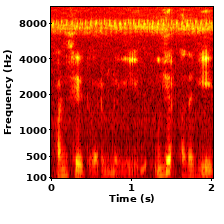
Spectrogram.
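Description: A narrator's voice speaking in short phrases over a steady high-pitched whine.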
